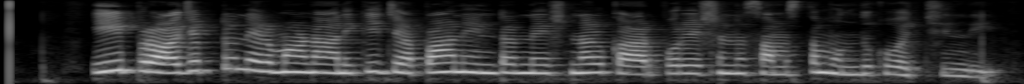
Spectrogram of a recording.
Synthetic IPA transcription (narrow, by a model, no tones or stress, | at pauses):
iːpɾaːd͡ʒek̚ʈniɾmaːɳaːnikid͡ʒɐpaːniɳʈɐɾnɛːʂɐnɐlkaːɾpoːɾɛːʂɐnsɐmst̪ʰɐmund̪ukuʋɐt͡ʃːind̪i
